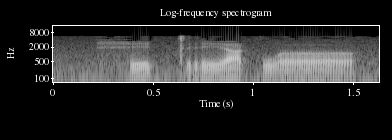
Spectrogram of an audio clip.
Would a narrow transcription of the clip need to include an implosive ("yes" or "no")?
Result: no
